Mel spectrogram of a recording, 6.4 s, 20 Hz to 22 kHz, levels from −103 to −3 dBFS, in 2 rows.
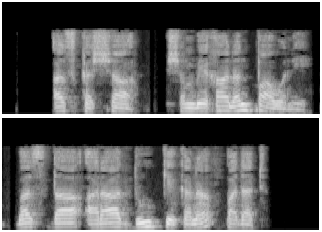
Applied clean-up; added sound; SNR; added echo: none; none; none; none.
